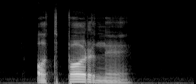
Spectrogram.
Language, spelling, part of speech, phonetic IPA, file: Polish, odporny, adjective, [ɔtˈpɔrnɨ], Pl-odporny.ogg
